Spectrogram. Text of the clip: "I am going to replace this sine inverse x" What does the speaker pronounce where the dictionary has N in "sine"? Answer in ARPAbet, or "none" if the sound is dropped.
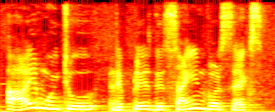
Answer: none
